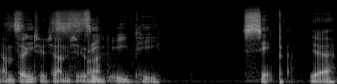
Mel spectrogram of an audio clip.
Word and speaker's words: CEP: CEP. Yeah. It's not CP. CEP.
